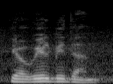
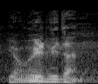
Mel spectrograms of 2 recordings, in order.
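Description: First: It is said in a resigned, defeated tone. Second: It is said in an angry, resentful tone.

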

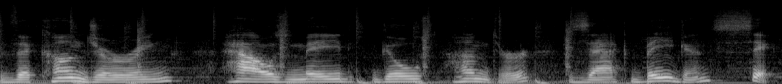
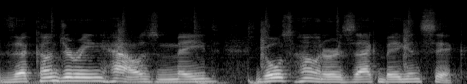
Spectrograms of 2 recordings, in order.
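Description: First: The sentence is spoken at a slower pace. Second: The sentence is spoken at a normal, quicker pace.

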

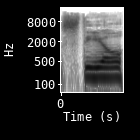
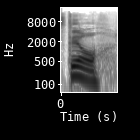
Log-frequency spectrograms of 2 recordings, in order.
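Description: First: The vowel is long, rhyming with feel. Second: The vowel is short, rhyming with fill. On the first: The speaker calls it wrong. "not steel" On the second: The speaker calls it right. "it's pronounced still"

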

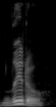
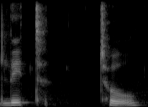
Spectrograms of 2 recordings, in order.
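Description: First: The word is run together smoothly as one. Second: The word is split into two separate parts. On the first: The speaker calls it right. "You just run it together, so little" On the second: The speaker calls it wrong. "we don't say lit, tool, and here two T's"

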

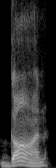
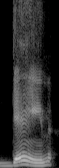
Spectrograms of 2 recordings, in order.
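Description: First: The name's vowel rhymes with 'on'. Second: The name's vowel rhymes with 'rain'. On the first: "he actually put parentheses pronounced gone" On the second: "I would have pronounced it gain"

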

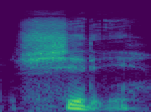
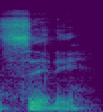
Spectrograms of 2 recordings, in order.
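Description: First: The word begins with an sh sound. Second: The word begins with an s sound. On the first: The speaker calls it right. "And then it would probably be shitty" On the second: The speaker calls it wrong. "Not city"

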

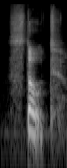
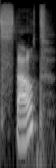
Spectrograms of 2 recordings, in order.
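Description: First: The vowel sounds like 'oh' in 'boat'. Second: The vowel sounds like 'ow' in 'out'. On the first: The speaker calls it right. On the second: The speaker calls it wrong.

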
